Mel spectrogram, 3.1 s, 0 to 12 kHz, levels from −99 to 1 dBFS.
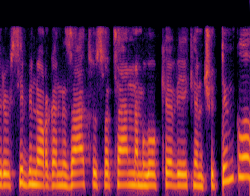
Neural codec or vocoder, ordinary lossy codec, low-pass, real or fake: codec, 16 kHz, 8 kbps, FunCodec, trained on Chinese and English, 25 frames a second; MP3, 96 kbps; 7.2 kHz; fake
